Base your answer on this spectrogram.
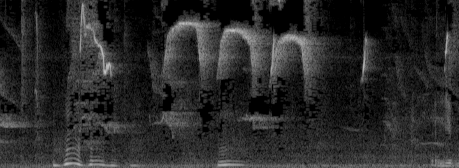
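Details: A one-year-old black-capped squirrel monkey gives drawn-out, very high whistled notes in a short series. Lower, wavering, arched tones and a soft rustle sound nearby.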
